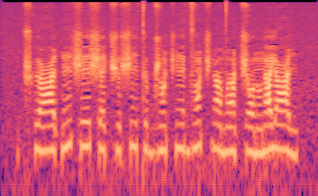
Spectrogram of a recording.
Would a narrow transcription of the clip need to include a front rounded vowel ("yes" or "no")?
yes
